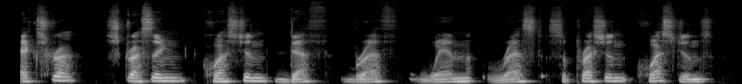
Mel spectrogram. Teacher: Those repeated eh sounds help create the sound and rhythm of those lines. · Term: assonance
